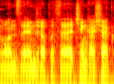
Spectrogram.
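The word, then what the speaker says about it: Chiang Kai-shek: Yes, you you were telling me the ones that ended up with Chiang Kaishek, right? Or Chong Kai-shek is probably closer to how you're supposed to say it.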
